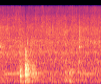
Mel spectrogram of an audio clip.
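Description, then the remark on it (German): Duck meat sizzles in a frying pan, a steady bright hiss broken by a couple of sharper pops and crackles, with no voices over it. “Dann braten wir das gleich mit.”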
